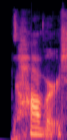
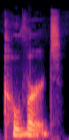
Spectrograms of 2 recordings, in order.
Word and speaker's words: covert: racism overt hostility covered notice the stress shifts to the first syllable covert not covert women are constantly being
